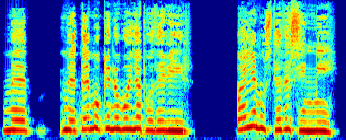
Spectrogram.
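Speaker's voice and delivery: hesitant, stammering refusal in a high pitch. Acted. Hermione behind the door refusing to come, high and hesitant. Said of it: "Una voz aguda le contestó".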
